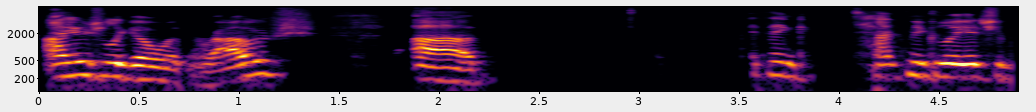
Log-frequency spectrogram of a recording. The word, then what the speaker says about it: Ruysch: we're talking about today has a particularly challenging name for non-Dutch speakers, that UI diphthong. I can't even pretend to say it correctly. I usually go with Ruysch.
